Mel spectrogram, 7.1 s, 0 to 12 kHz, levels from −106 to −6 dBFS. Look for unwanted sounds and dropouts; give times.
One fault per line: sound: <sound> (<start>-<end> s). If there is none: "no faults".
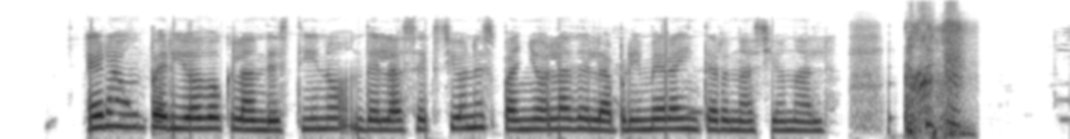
sound: sneeze (5.7-6.5 s)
